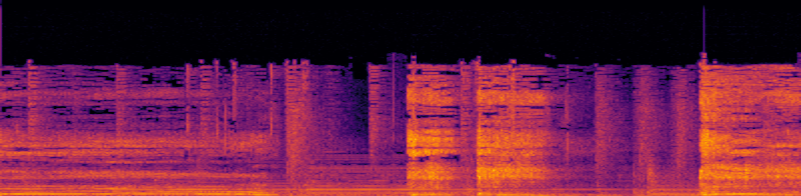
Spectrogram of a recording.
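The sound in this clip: Someone with a froggy, hoarse throat clears it loudly in a few rough, gravelly bursts with brief voiced rumbles between them.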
